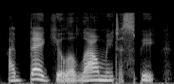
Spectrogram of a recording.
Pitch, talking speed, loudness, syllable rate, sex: 195 Hz, 240 wpm, -18 LUFS, 5.1 syllables/s, female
